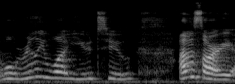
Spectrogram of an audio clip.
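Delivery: tearing up mid-sentence, can't hold it; crying. Real, not acted. Reader to viewers of pile four, crying. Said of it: "I'm, like, crying".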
